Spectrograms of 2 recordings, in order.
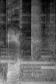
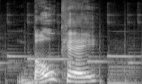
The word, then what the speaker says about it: Bok: But also, some people said that it's pronounced bokeh, which I can see it's a B-O-K, so bokeh. Instead of okay, it's bokeh. Man, I love all the extra particle effects and stuff.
